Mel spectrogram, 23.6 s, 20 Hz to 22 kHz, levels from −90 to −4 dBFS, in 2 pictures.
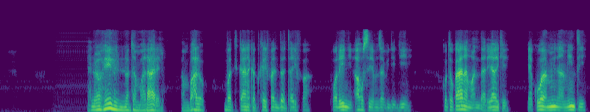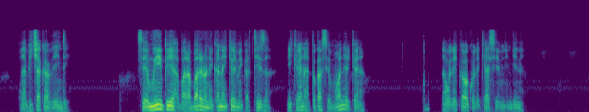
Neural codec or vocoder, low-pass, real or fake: codec, 16 kHz in and 24 kHz out, 0.8 kbps, FocalCodec, streaming, 65536 codes; 7.2 kHz; fake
